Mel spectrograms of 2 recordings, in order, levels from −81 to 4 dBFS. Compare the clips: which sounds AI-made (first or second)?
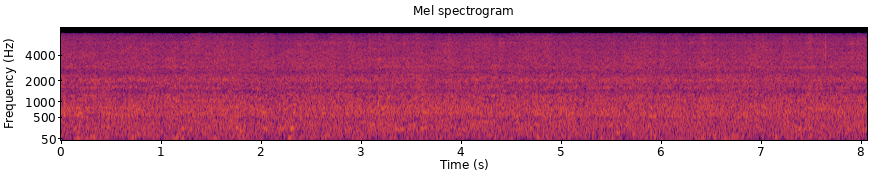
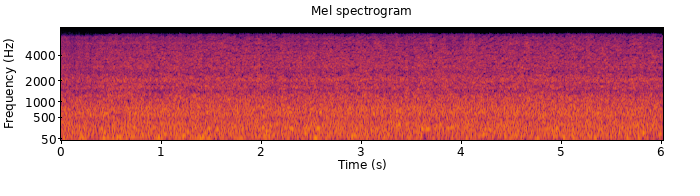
first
